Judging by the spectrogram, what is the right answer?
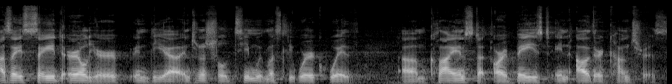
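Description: A man at a moderate pace, very deep and low in pitch, with monotone, flat intonation. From France. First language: French. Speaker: agency manager. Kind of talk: panel discussion.

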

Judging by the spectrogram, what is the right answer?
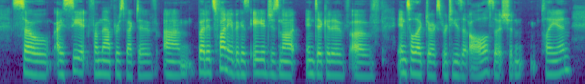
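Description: At a moderate pace and with hardly any pauses, a woman with fairly low pitch, fairly even intonation and an unremarkable speaking voice talks on. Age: 30s. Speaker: editor of an advertising trade publication. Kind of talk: interview.

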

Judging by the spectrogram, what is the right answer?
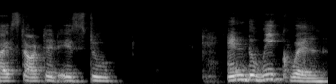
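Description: A woman's fairly low voice at a very slow pace, with lively intonation. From India. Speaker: company CEO. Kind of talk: interview. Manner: halting.

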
